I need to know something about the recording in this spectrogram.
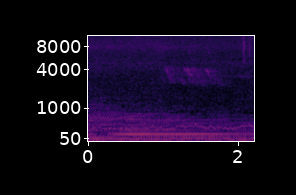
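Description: Steady low background hum, with a faint short high chirp about a second in.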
